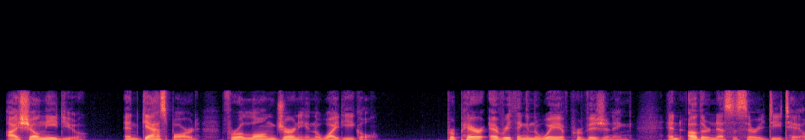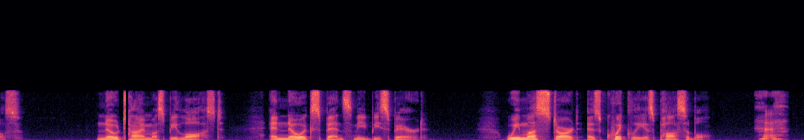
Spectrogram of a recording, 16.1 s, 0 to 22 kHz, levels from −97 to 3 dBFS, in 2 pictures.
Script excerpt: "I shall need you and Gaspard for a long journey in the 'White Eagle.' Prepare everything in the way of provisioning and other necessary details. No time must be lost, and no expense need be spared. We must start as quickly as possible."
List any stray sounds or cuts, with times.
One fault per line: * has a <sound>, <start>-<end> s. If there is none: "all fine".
* has a dropout, 9.3-9.3 s
* has a laugh, 15.6-16.0 s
